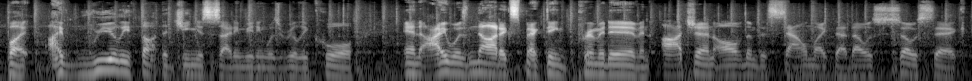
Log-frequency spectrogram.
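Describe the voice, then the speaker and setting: A man giving casual, excitable reaction commentary on a game story, chatty and occasionally swearing. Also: lowish voice, moderate pace, faint music behind. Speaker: reaction streamer.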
